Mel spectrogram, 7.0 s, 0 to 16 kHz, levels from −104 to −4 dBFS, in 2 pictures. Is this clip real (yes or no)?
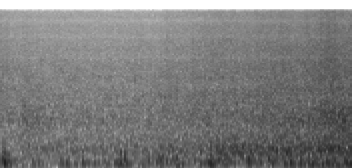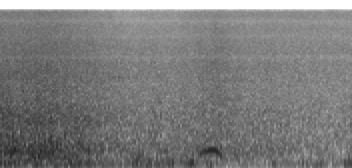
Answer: no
